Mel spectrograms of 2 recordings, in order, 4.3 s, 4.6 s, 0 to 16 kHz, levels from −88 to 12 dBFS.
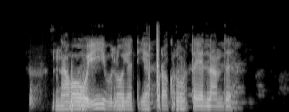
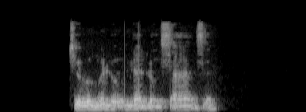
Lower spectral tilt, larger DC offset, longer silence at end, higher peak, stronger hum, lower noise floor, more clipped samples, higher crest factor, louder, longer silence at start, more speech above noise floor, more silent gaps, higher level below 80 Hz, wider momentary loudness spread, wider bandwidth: about the same, -6 dB/octave vs -6 dB/octave; neither; second, 0.75 s vs 1.35 s; about the same, 0 dBFS vs -2 dBFS; neither; second, -58 dBFS vs under -90 dBFS; neither; about the same, 18 dB vs 18 dB; about the same, -18 LUFS vs -18 LUFS; second, 0.45 s vs 1.05 s; second, 40 dB vs over 73 dB; neither; about the same, -52 dBFS vs -56 dBFS; first, 22 LU vs 10 LU; about the same, 7.4 kHz vs 7.8 kHz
